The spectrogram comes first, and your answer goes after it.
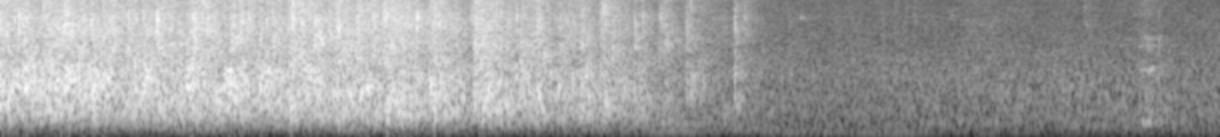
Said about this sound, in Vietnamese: Xin quý vị hãy cho một tràng vỗ tay thật lớn để đón nhận.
